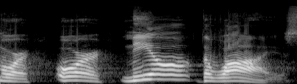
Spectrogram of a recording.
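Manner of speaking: very slow, grand, lofty pronouncement. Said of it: "Could you say that with a straight face?".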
